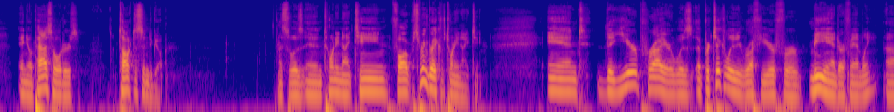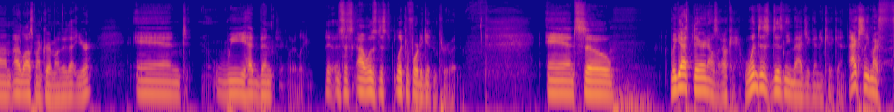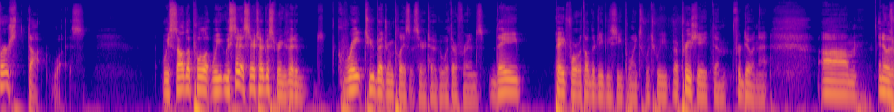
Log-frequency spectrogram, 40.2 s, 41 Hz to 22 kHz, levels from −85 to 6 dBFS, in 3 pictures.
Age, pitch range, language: 30-49, 100-135 Hz, English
